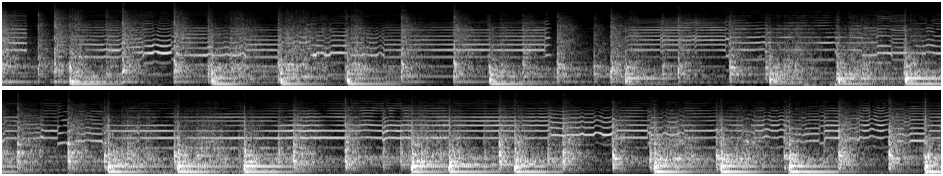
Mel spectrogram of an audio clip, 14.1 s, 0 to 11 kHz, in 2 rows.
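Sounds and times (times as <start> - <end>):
deep drum beating: 0.0 - 14.0
shrill reed-pipe melody: 0.0 - 14.0.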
